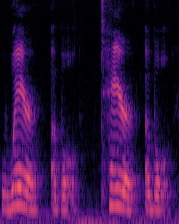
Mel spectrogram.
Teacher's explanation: both of those words have three syllables and the stress is on the first syllable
